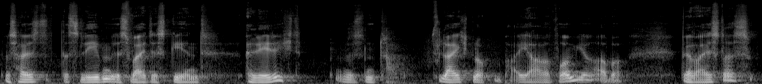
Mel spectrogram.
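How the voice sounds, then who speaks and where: An elderly man in his eighties, from Mecklenburg, recounts his own life. His voice is fairly low and heavily gravelly, and he talks haltingly and plainly. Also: expressive, a little mellow. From Mecklenburg, Germany. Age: 80s. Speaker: retired printing engineer, interviewee. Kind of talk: personal spoken recollection.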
